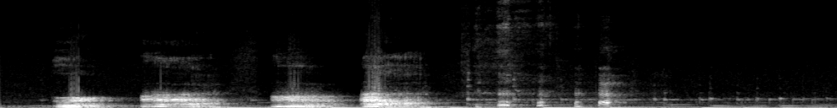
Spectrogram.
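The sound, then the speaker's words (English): Four loud, deep grunting groans come in a steady rhythm behind a closed door, each rough and throaty, followed by fainter, shorter groaning noises that trail off. “You still hear the grunting and the groaning.”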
